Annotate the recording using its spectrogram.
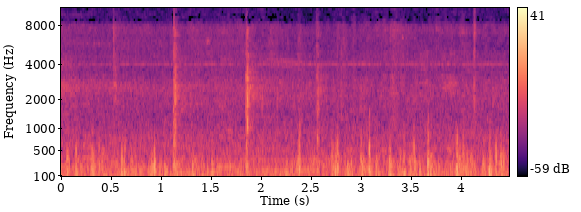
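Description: Outdoor background with no speech: a steady low rumble of street and wind noise, with a few faint clicks.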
